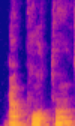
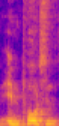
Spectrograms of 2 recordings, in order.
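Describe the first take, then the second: First: It is said with a French-style accent. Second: It is said with a plain English accent. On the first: The speaker calls it wrong. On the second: The speaker calls it right.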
